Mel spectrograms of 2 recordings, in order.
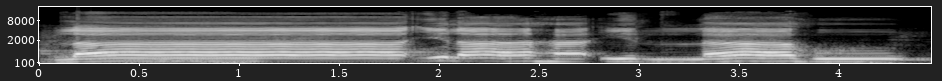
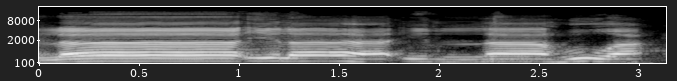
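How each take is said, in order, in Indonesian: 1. Huruf terakhir dibaca tanpa vokal. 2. Huruf terakhir diikuti vokal pendek. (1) "mesti uh, dimatikan dia huruf terakhirnya" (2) "Nggak boleh"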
